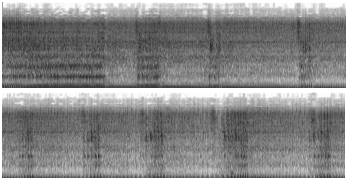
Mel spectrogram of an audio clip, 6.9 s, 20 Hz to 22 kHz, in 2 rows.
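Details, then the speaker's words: Kubota L722 0.8-litre 3-cylinder diesel engine runs away at start-up, screaming at a steady speed far above idle with no throttle control; levers do nothing, injector pump rack/plunger possibly stuck at full fuel. "So, as you saw earlier in the video, it was as soon as I started the engine, it revved uncontrollably, and I had no throttle control."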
